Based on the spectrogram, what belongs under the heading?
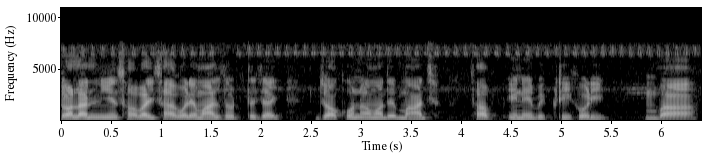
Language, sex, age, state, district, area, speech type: Bengali, male, 30-45, West Bengal, Birbhum, urban, spontaneous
